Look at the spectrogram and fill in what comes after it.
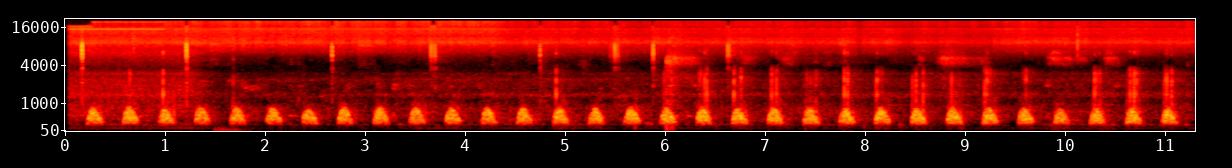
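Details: Fetal heartbeat on a handheld Sonoline fetal Doppler: rapid, steady whooshing pulses at roughly 140–160 a minute.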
